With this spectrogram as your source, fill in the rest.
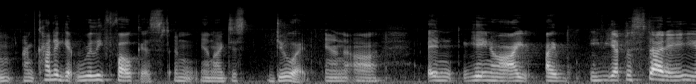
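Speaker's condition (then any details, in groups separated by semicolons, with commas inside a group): No condition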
